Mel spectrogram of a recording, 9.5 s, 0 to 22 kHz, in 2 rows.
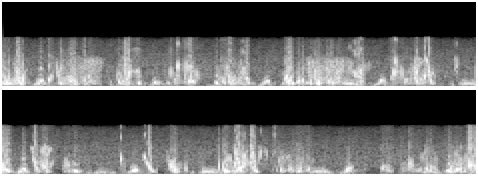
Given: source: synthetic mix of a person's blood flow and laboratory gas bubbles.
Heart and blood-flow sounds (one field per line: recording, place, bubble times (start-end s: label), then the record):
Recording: Doppler ultrasound of blood flow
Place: precordium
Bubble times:
0.00-0.27 s: bubbles
0.42-1.00 s: bubbles
1.11-1.41 s: bubbles
1.61-2.00 s: bubbles
2.10-2.49 s: bubbles
2.79-3.69 s: bubbles
3.85-4.33 s: bubbles
4.50-4.56 s: bubbles
4.70-4.86 s: bubbles
5.00-5.27 s: bubbles
5.33-5.56 s: bubbles
5.88-5.97 s: bubbles
6.11-6.29 s: bubbles
6.36-6.60 s: bubbles
6.87-7.85 s: bubbles
8.51-8.66 s: bubbles
8.70-9.12 s: bubbles
9.15-9.49 s: bubbles
From the record:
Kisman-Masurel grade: 333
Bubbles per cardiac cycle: rolling drumbeat, 9 or more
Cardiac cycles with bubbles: 50 to 99%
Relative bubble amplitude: loud (0.450 to 0.775)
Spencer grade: 3 (all of the cardiac periods contain showers or single bubble signals, but not dominating or overriding the cardiac motion signals)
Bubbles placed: only in the low amplitude regions of the cardiac cycle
